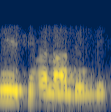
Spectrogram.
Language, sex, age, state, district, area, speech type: Hindi, female, 30-45, Uttar Pradesh, Pratapgarh, rural, conversation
